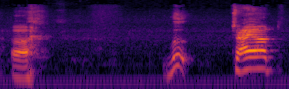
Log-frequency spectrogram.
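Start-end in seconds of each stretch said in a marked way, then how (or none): 1.7-2.8 acted yell. Player character yelling instructions to the others, high calling voice. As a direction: call out as if across the water. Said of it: "And then he yells".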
